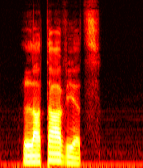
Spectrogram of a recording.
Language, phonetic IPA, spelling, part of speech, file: Polish, [laˈtavʲjɛt͡s], latawiec, noun, Pl-latawiec.ogg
